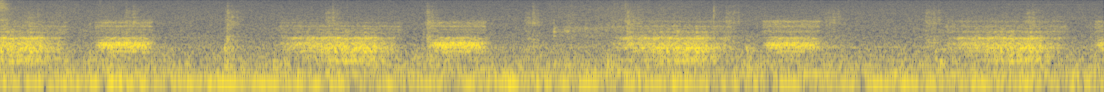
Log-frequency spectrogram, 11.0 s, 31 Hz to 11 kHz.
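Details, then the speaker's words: Inspiratory crackles on chest auscultation under the armpit by a physiotherapist, with breathing at about 18 breaths a minute. "okay so I can hear some crackles on inspiration there"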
